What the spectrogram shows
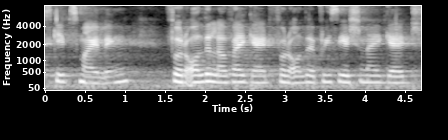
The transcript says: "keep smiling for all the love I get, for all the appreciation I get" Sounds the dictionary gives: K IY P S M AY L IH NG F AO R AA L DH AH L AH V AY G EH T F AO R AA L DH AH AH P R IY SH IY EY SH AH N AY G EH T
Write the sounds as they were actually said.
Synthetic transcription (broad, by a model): K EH P S M AY L IH NG F AO R AA L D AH L AH V AY G EH T F AO R AA L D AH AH P R IY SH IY EY SH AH N AY G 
